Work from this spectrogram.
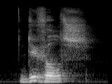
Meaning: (noun) plural of duvel; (adjective) 1. devilish 2. wretched, damned 3. angry; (adverb) to a great extent, really; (interjection) an exclamation of surprise
- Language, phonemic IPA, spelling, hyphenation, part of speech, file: Dutch, /ˈdy.vəls/, duvels, du‧vels, noun / adjective / adverb / interjection, Nl-duvels.ogg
